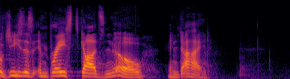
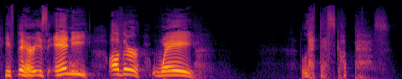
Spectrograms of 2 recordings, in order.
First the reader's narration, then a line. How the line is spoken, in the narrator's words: That was a moment of distress, and he cried out to God and asked God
